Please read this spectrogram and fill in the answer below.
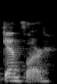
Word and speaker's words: Gensler: Gensler. Gensler. Okay, I pronounced it right.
